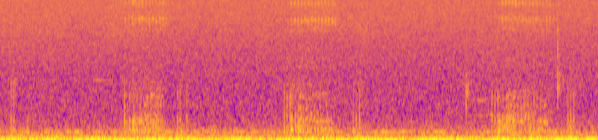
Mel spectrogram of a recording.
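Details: Heidi, a senior adopted female cat from the Humane Society of New York City, purring during a massage; steady low rumbling purr throughout, with soft breathy swells roughly every two seconds.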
